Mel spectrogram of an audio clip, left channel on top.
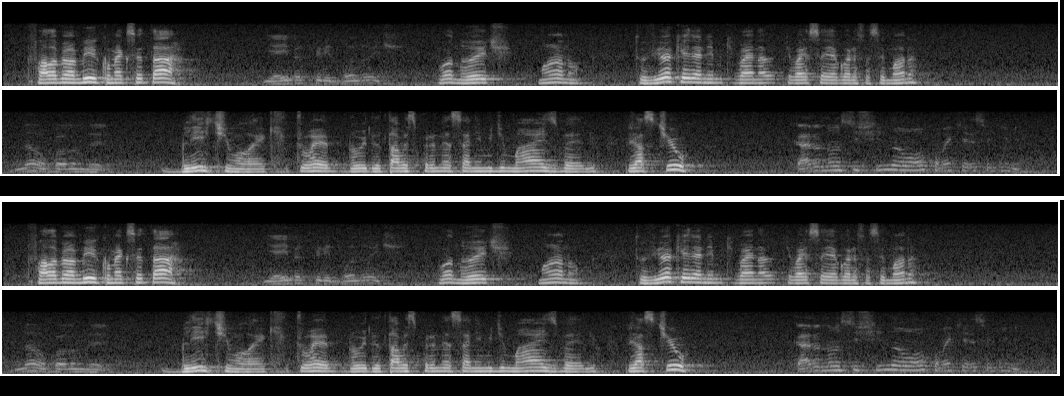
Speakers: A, on the left; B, on the right.
A: Fala, meu amigo, como é que você tá?
B: E aí, meu querido, boa noite.
A: Boa noite. Mano, tu viu aquele anime que vai, na- que vai sair agora essa semana?
B: Não, qual é o nome dele?
A: Bleach, moleque. <laughs> Tu é doido. Eu tava esperando esse anime demais, velho. Tu já assistiu?
B: Cara, eu não assisti não, ó. Como é que é esse anime?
